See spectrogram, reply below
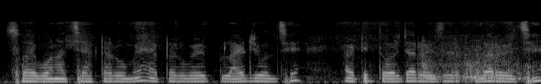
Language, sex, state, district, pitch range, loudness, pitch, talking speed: Bengali, male, West Bengal, Paschim Medinipur, 135-145 Hz, -31 LUFS, 135 Hz, 190 wpm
